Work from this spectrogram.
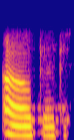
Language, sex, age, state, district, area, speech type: Malayalam, female, 18-30, Kerala, Pathanamthitta, urban, conversation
